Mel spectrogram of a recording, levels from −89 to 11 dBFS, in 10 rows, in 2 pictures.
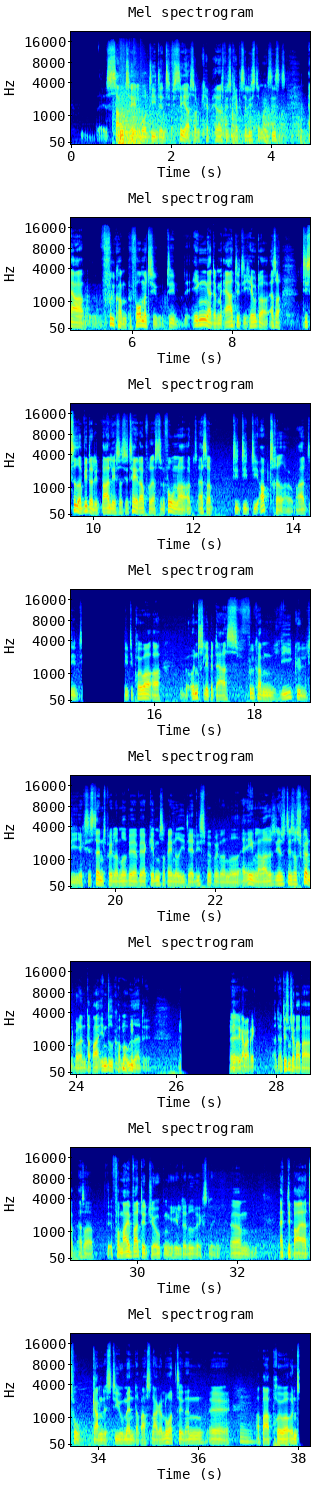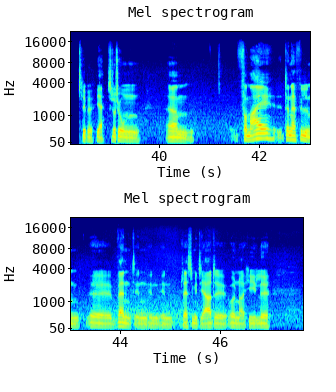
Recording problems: rain or running water; noticeable; throughout; 10 dB below the speech
audio freezing; at 15 s for 1 s, at 26 s for 1 s and at 38 s

